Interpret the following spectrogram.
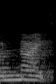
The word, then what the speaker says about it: knight: Now yesterday we talked about how knight has a funny spelling with the sound at the beginning. It's got a silent K.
